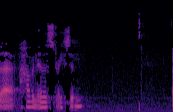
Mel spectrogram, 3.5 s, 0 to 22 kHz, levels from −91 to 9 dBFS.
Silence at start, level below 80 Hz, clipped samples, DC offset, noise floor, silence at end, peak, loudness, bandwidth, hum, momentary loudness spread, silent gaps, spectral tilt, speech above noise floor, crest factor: 0 s; -74 dBFS; under 0.1%; under 0.1%; -69 dBFS; 0 s; -22 dBFS; -45 LUFS; 18 kHz; none; 14 LU; none; -4 dB/octave; 24 dB; 24 dB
